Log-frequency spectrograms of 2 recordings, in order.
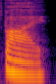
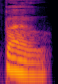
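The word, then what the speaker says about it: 柏: In mainland China, it's pronounced by, but in Taiwan, it's pronounced bo.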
